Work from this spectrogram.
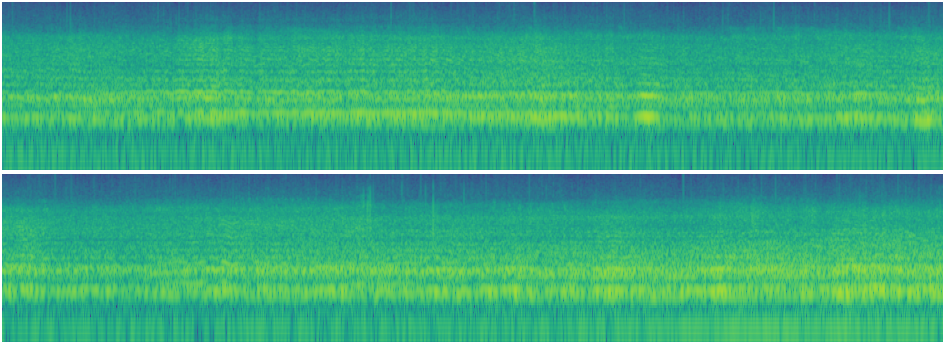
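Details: Undisturbed honey bee colony humming inside its hive: a constant layered drone with no pauses, a brief louder flutter near five seconds, faint record clicks scattered through.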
